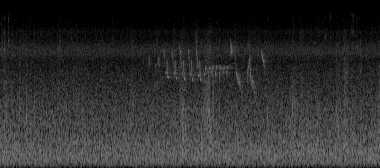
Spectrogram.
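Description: Outdoor ambience with a steady noisy background, through which a small bird sings once, about three seconds in: a quick run of high notes, a short trill and a couple of falling notes.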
